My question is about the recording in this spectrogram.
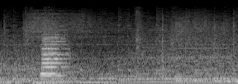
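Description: Car horn giving one short honk about half a second in, right after a longer honk.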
